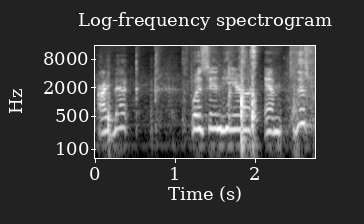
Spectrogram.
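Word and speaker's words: Eibeck: And Deb Ibeck, I think that's how you pronounce her name, E-I-B-E-C-K, Ibeck, was in here, and this was a powder.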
